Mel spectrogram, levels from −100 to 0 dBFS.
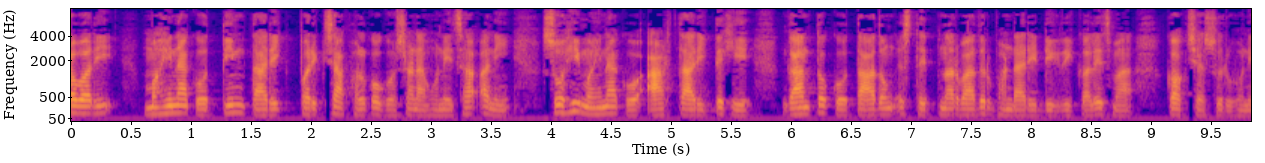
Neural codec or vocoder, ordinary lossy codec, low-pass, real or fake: none; none; none; real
